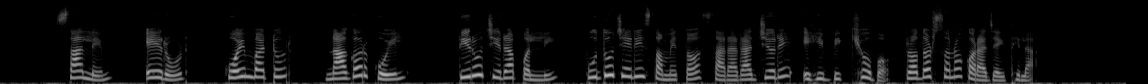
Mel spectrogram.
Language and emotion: Odia, neutral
